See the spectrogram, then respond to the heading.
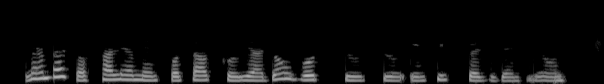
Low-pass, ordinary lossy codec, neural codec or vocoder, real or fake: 3.6 kHz; none; vocoder, 44.1 kHz, 128 mel bands every 512 samples, BigVGAN v2; fake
